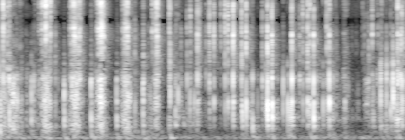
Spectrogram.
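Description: Long nails tap quickly across a light-blue pebbled faux leather wallet with gold hardware. The result is a rapid, uneven run of short, dry clicks with a crinkly, bright texture and almost no low end. Each tap dies away at once.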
